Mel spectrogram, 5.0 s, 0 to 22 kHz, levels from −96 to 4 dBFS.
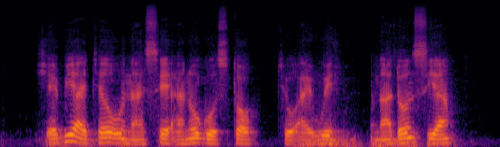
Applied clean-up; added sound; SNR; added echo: neural mask model RNNoise.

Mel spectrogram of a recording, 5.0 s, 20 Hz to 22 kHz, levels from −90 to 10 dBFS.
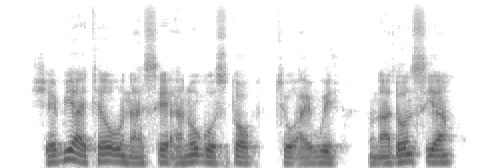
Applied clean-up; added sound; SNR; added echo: neural mask model Resemble Enhance denoiser.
